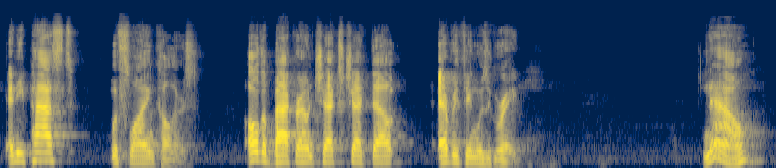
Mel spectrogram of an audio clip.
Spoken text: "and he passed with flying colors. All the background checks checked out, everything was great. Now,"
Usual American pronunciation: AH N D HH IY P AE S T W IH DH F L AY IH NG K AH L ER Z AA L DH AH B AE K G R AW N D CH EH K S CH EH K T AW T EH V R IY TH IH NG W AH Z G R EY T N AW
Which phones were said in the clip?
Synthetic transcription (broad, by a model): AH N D IY P AE S T W IH DH F L AY IH NG K AH L ER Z AA L DH AH B AE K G R AW N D CH EH K S CH EH K T AW T EH V R IY TH IH NG W AH Z G R EY T N AW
